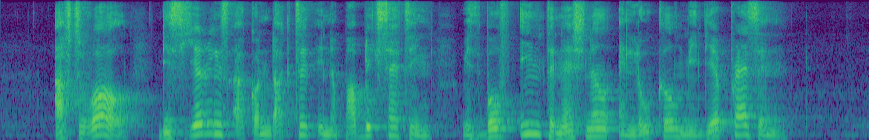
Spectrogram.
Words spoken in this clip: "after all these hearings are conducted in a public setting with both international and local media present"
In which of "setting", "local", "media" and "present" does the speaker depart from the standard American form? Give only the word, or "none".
present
